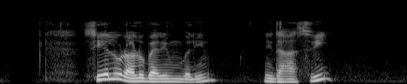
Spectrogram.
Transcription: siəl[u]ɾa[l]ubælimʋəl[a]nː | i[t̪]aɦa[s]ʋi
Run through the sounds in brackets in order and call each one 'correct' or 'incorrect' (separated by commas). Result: correct, correct, incorrect, incorrect, correct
